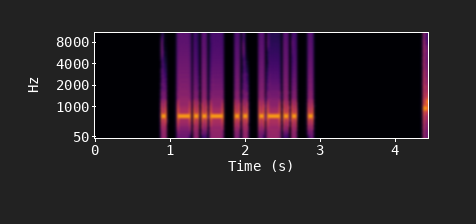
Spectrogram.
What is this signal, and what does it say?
Morse code, heard as a keyed tone, about 22 wpm, 700 Hz. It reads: EXILE
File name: 5 Letter Words - First 3 Letters Given - 22wpm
